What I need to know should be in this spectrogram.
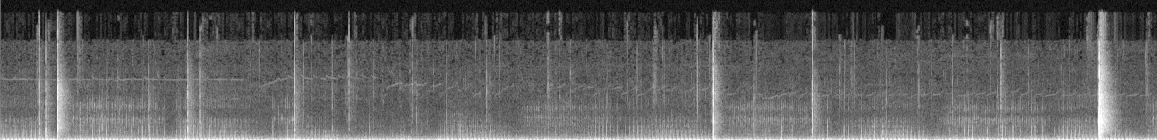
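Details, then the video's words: Soft purring from a sleeping cat, low pulsing rumble in even swells roughly every second or two, mixed with crackling fireplace and a few sharp pops, the loudest near the end. "Warm Fireplace Ambience with a Sleeping Cat 🐱💤Fireplace & Soft Purring"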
